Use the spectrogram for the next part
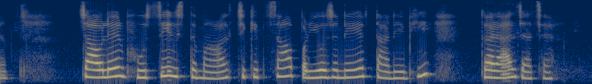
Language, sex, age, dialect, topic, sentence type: Magahi, female, 18-24, Northeastern/Surjapuri, agriculture, statement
